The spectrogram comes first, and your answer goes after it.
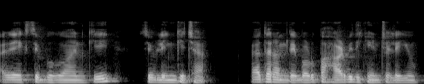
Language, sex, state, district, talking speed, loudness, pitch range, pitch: Hindi, male, Uttarakhand, Tehri Garhwal, 240 wpm, -21 LUFS, 100-110 Hz, 105 Hz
